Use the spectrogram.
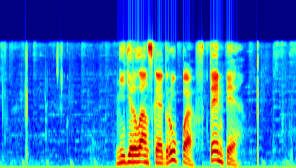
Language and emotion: Russian, positive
